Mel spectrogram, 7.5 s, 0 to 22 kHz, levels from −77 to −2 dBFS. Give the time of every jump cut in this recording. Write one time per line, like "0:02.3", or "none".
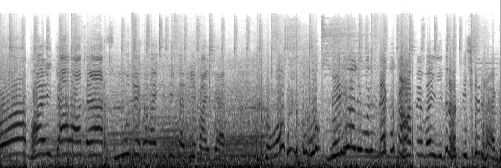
none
